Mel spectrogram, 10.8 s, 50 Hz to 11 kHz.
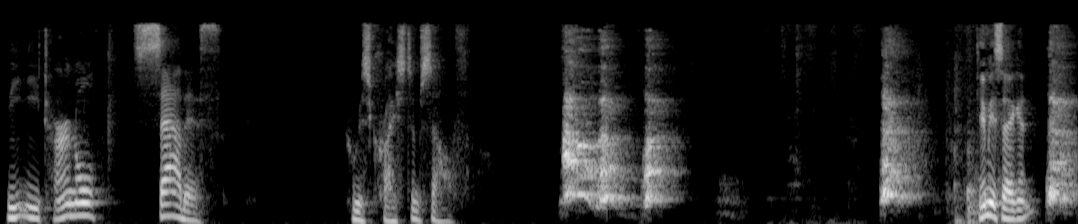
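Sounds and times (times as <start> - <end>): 
speech: 0.1 - 2.2, 3.5 - 4.7, 9.8 - 10.5
dog barking at something outside: 5.6 - 7.4, 8.8 - 9.4, 10.4 - 10.7.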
